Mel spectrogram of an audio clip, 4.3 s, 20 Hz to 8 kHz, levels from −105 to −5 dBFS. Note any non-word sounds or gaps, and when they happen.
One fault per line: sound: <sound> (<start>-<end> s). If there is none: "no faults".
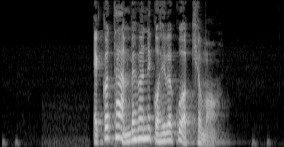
no faults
